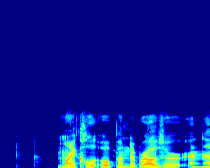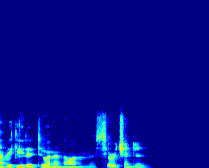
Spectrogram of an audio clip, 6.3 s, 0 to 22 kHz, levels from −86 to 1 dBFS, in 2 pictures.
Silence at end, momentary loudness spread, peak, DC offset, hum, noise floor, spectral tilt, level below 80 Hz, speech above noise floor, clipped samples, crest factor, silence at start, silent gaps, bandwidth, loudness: 1 s; 16 LU; -6 dBFS; under 0.1%; none; -65 dBFS; -5 dB/octave; -72 dBFS; 36 dB; under 0.1%; 24 dB; 0.9 s; none; 7.6 kHz; -29 LUFS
